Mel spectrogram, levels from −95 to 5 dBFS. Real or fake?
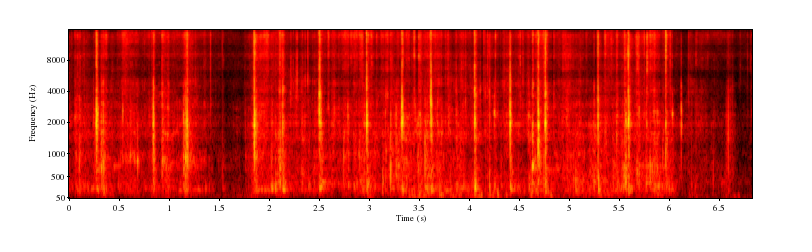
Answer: fake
